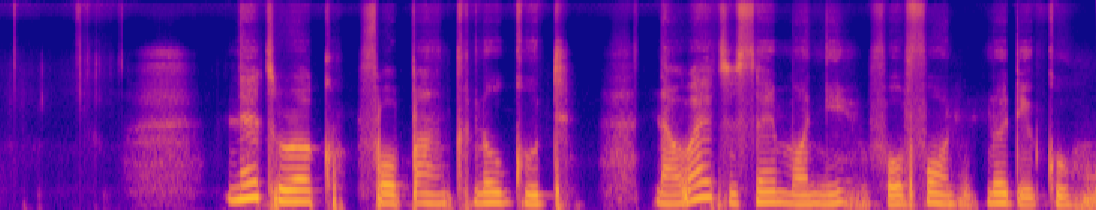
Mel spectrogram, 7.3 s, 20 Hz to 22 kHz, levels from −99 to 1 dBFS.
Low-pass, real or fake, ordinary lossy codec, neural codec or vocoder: none; fake; none; autoencoder, 48 kHz, 32 numbers a frame, DAC-VAE, trained on Japanese speech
